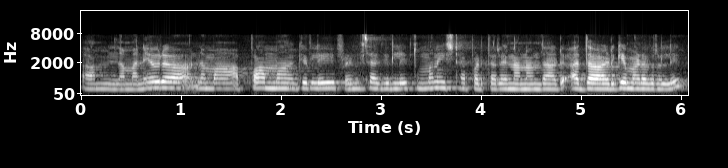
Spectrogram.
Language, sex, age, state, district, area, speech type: Kannada, female, 18-30, Karnataka, Mysore, rural, spontaneous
